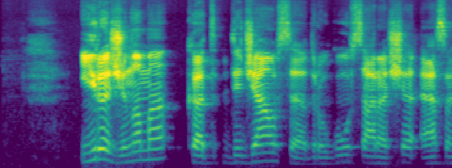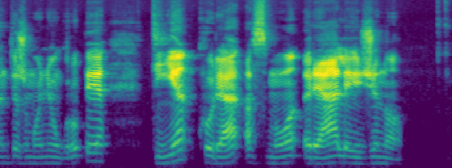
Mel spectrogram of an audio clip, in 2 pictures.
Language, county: Lithuanian, Alytus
